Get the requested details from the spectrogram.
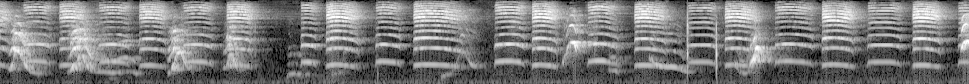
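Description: A dog sings in a run of high, wavering whines and yelping howls, each note bending up and down.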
